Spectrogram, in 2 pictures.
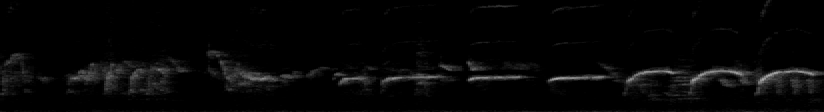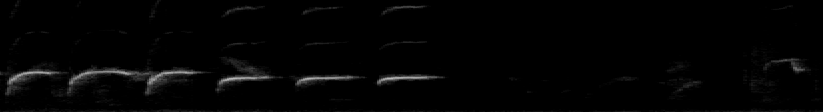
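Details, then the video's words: Canary song meant to encourage canaries to sing: a scratchy opening, then a run of about a dozen clear rising whistled slurs, ending in a quiet pause with a few soft notes. "Canario Cantando. (Ideal para ESTIMULAR canto de canarios)"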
